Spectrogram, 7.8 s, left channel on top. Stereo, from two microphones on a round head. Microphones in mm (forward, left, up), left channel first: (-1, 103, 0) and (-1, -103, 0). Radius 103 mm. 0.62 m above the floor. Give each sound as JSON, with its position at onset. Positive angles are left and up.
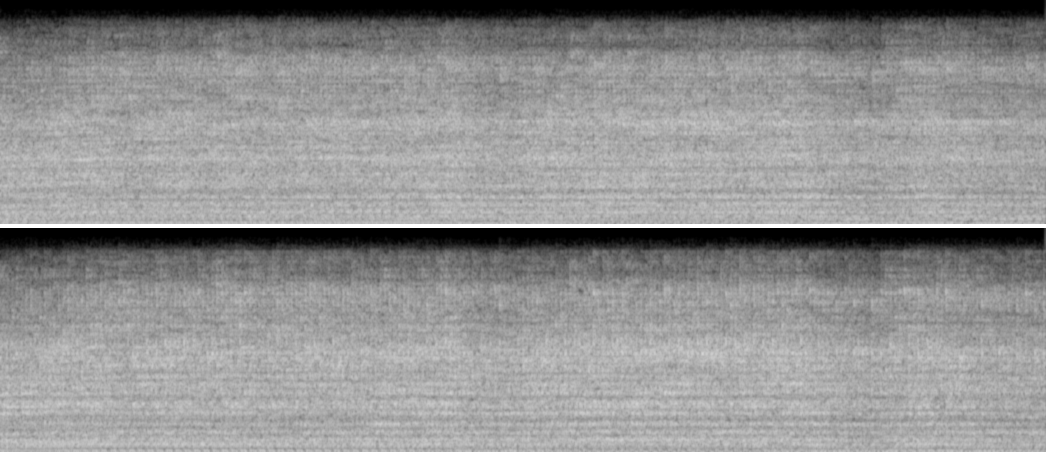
{"t": 0.0, "sound": "an engine running", "side_deg": -80, "distance_m": 0.9}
